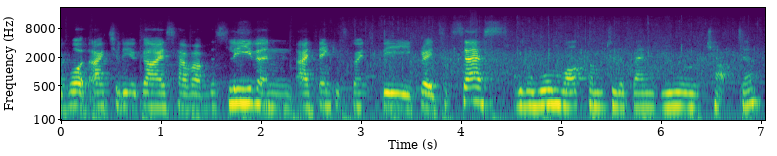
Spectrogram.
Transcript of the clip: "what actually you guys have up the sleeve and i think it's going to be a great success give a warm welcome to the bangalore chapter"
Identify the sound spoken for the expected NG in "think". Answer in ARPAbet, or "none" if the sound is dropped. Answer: NG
